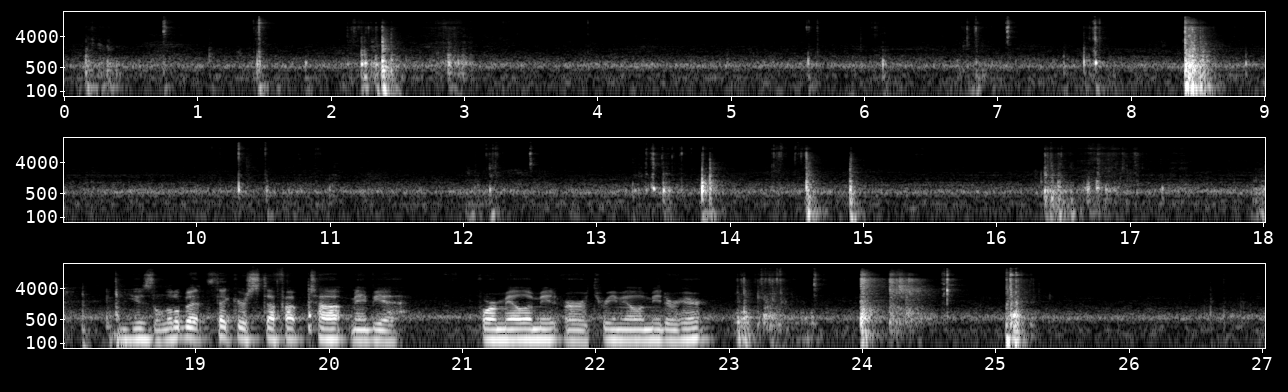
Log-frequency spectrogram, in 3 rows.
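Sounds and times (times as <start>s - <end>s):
faint steady hum: 0.0s - 27.0s.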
